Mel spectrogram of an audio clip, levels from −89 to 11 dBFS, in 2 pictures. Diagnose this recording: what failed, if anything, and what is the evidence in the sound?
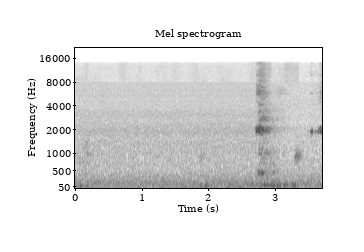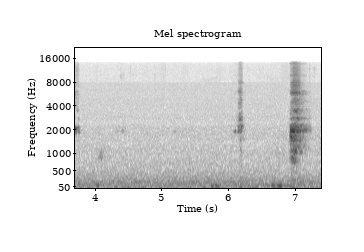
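Crude rate conversion from 2.67 s to the end at 7.40 s, at the sample-format conversion stage: a gritty, inharmonic fizz rides on the speech. The pattern points to 44.1 kHz being resampled to 48 kHz by repeating samples without filtering, leaving error around 20 dB below the speech.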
